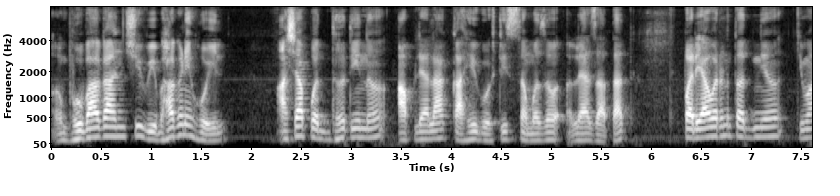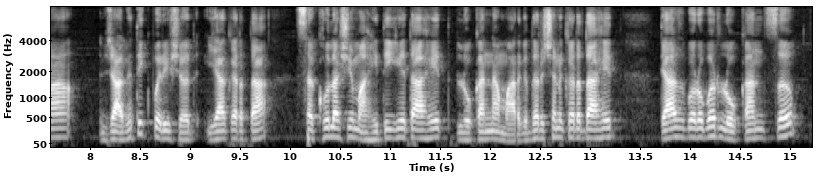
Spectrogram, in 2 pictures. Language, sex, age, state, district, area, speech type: Marathi, male, 30-45, Maharashtra, Kolhapur, urban, spontaneous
